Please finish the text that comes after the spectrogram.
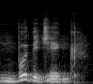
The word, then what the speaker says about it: Buttigieg: Transportation Secretary Pete Buttigieg. I think I pronounced it right.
